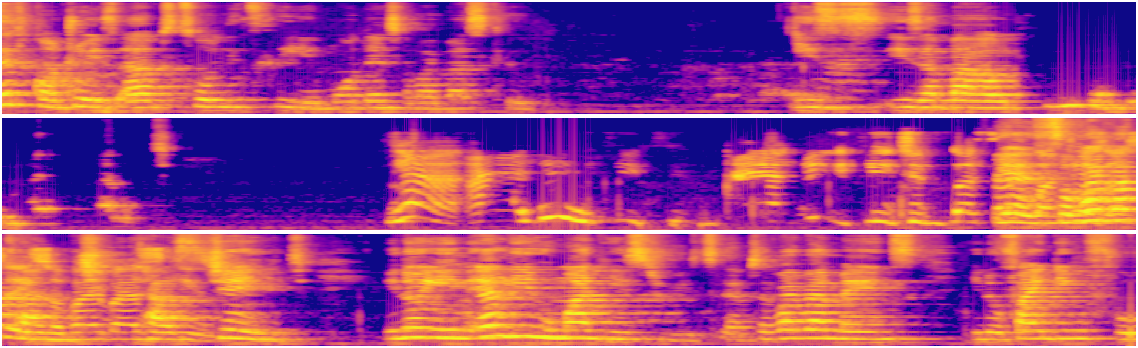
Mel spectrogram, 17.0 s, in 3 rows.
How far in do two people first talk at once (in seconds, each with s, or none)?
10.7 s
